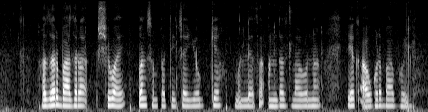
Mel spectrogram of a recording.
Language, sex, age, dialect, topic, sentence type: Marathi, male, 25-30, Northern Konkan, banking, statement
